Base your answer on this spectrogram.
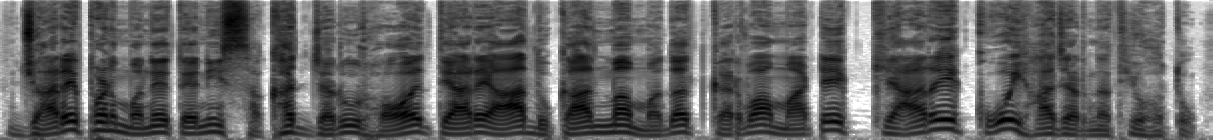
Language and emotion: Gujarati, disgusted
